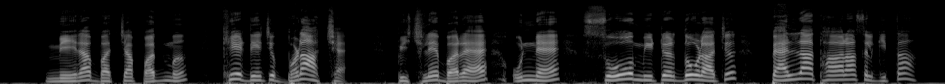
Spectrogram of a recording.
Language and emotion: Dogri, happy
